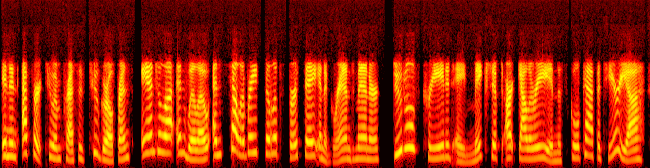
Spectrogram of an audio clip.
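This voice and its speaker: A woman's voice: sits high, animated, fairly quick, hardly any pauses, no room sound. A woman speaking in a polished, formal phone manner, effusive, diplomatic and courteous, like a school principal. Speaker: AI prank caller posing as school principal. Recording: dull lo-fi phone call playback.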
